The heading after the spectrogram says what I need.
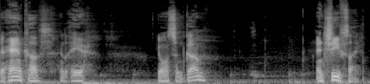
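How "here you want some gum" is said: mock panting, lower and quieter. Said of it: "McMurphy's like, out of breath".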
